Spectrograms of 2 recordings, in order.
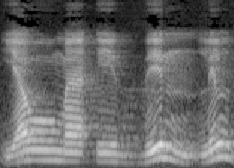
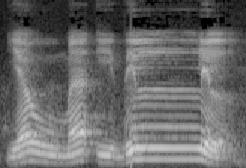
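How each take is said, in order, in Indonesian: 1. Bunyi n terdengar jelas. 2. Bunyi n menyatu dengan l.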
